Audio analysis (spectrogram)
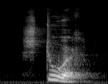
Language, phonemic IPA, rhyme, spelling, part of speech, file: Dutch, /stuːr/, -uːr, stoer, adjective / interjection, Nl-stoer.ogg
- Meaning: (adjective) 1. firm, robust, sturdy, butch 2. tough, cool; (interjection) cool, nice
